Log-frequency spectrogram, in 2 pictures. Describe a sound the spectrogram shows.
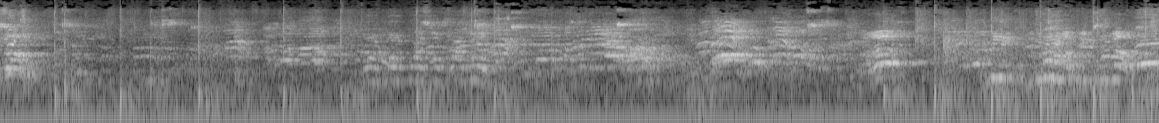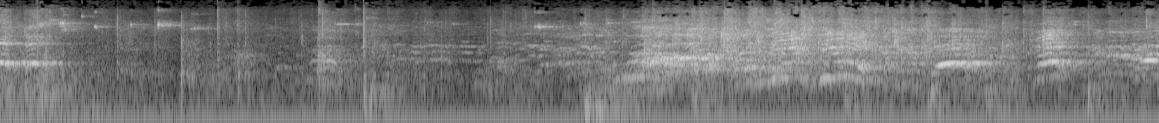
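Spectators chatter and cheer in a large echoing hall.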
